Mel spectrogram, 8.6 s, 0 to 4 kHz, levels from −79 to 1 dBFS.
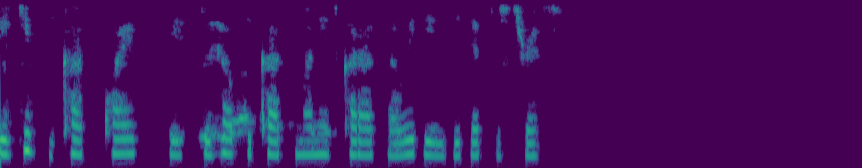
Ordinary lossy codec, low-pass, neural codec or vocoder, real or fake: none; 3.6 kHz; none; real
